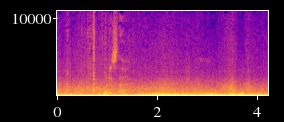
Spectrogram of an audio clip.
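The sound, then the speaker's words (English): A loud sports car engine roars outside in Park X, a deep continuous rumble with shifting pitch as it pulls away, while a person briefly speaks over the noise; recorded with a phone. “It was like some car driving off or something.”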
